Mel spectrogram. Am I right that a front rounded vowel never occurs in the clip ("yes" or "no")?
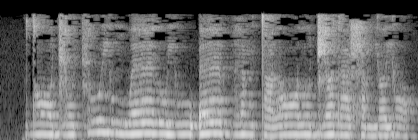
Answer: yes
